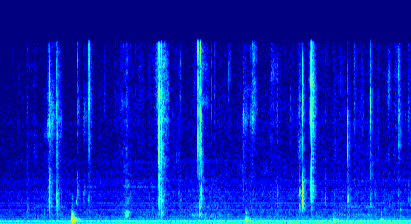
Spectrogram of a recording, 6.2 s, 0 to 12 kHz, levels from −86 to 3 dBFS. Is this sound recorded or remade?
recorded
